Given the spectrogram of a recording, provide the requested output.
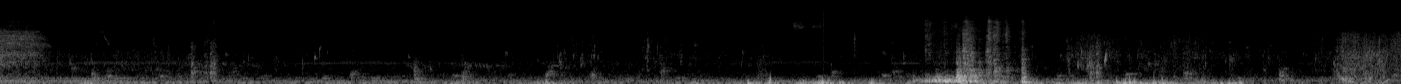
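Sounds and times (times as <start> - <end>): wind rumbling on microphone: 7.0 - 12.6.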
